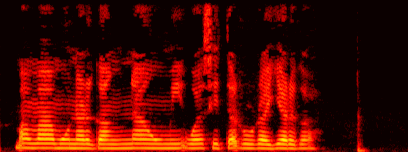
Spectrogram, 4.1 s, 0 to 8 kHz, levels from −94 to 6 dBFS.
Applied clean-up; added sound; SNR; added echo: none; none; none; none.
